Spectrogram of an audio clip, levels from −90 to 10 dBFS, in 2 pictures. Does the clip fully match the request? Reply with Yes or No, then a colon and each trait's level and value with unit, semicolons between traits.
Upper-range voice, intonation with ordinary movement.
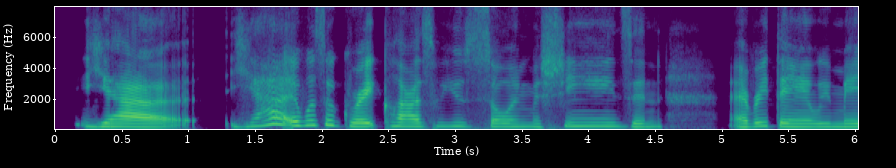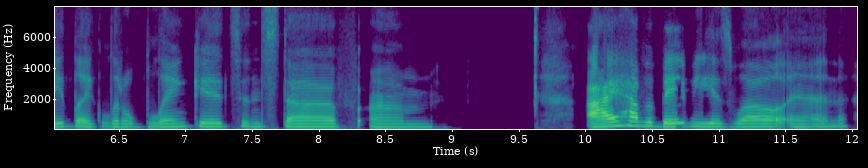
No: high, 225 Hz; narrow, 2.2 semitones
